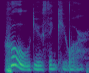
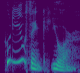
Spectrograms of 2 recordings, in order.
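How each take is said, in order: First: The stress falls on the word who. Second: The stress falls on the first you.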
